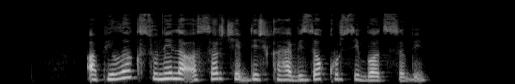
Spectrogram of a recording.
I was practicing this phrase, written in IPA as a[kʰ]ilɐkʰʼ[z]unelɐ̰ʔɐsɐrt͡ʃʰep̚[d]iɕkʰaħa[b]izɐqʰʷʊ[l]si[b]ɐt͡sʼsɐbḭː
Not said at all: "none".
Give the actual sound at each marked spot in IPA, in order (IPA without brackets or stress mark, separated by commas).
pʰ, s, d, b, r, b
